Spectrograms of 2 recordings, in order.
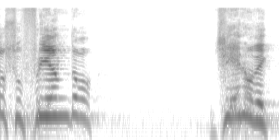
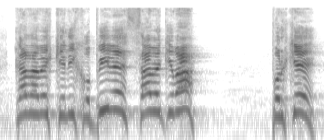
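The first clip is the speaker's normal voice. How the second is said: much louder and higher, rousing the church; louder preaching; 4 semitones higher, 13 dB louder than usual. Shown as a demonstration. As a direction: lift the crowd with a fiery repeat. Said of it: "¿hay alguien dijo amén más fuerte o no?".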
